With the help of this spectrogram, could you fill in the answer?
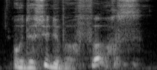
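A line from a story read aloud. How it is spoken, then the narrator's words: Exclamation. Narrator (French): s'écria la comtesse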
